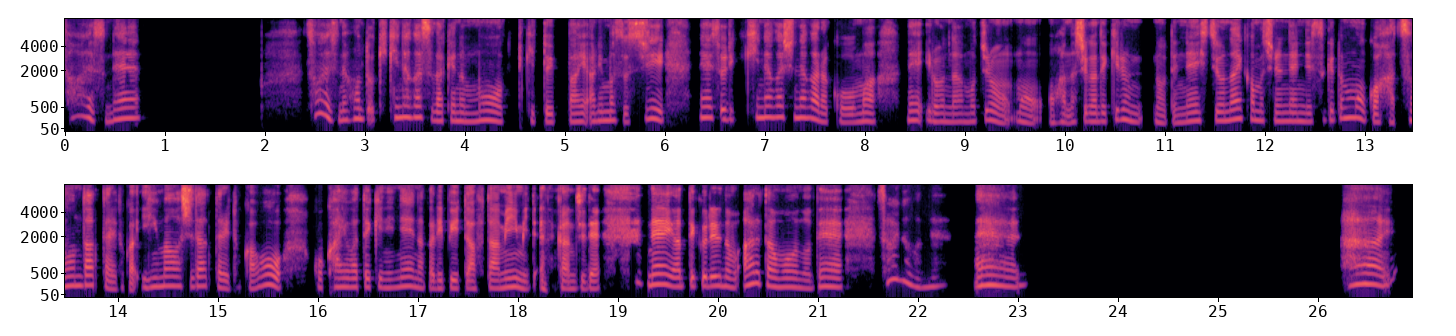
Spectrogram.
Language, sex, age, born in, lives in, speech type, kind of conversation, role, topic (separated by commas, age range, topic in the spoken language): Japanese, female, 55-59, Japan, United States, conversation, advice, advisor, 日々の忙しさの中で、趣味の時間をどうやって作れますか？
